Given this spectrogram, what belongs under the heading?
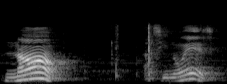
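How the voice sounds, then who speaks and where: A woman's voice: medium pitch, lively intonation, very slow, lo-fi sound. A woman teaching English grammar, speaking patiently and checking in often with her listeners. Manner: patient, repetitive, asks "¿cierto?" often. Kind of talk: slow, drilled grammar lesson.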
